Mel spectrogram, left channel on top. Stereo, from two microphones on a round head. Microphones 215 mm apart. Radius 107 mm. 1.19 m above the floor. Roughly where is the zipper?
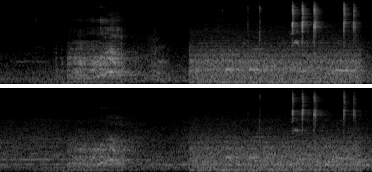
Left.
